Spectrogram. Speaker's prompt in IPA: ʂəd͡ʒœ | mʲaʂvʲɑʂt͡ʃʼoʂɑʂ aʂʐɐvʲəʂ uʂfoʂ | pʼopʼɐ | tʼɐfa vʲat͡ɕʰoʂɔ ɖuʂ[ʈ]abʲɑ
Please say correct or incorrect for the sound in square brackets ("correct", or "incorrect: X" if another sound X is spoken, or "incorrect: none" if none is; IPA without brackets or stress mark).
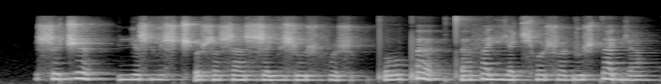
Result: incorrect: t̪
